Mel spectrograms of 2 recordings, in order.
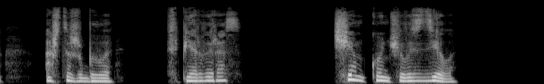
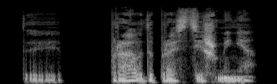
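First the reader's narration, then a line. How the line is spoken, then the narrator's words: Sleepy mumble. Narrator (Russian): пробормотал косообразный сквозь сон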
